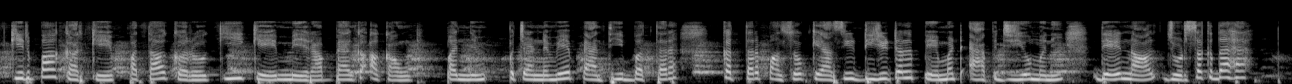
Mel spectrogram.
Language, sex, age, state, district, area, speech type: Punjabi, female, 18-30, Punjab, Gurdaspur, rural, read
